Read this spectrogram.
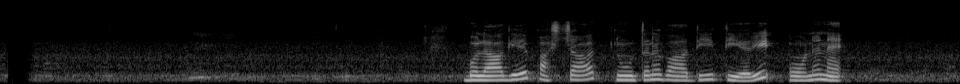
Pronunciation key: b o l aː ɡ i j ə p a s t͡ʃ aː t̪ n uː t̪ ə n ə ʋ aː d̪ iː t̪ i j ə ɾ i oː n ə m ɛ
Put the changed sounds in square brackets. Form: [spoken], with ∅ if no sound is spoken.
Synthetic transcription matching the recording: b o l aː ɡ [e] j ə p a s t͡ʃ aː t̪ n uː t̪ ə n ə ʋ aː d̪ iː t̪ i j ə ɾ i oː n ə [n] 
